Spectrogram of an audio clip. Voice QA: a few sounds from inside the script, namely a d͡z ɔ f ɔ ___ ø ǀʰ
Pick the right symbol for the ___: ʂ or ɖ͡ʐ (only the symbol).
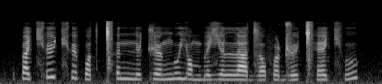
ɖ͡ʐ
